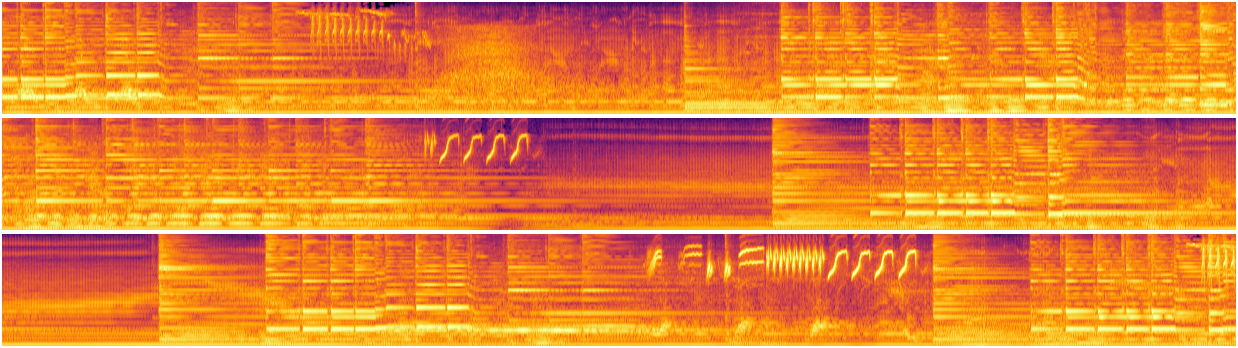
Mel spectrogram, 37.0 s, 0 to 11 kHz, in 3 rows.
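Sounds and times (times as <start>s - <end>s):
plucked-string music: 0.0s - 4.4s, 5.4s - 19.2s, 19.8s - 37.0s
bird chirping: 2.7s - 4.7s, 16.4s - 17.8s, 30.9s - 34.0s, 36.4s - 37.0s.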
